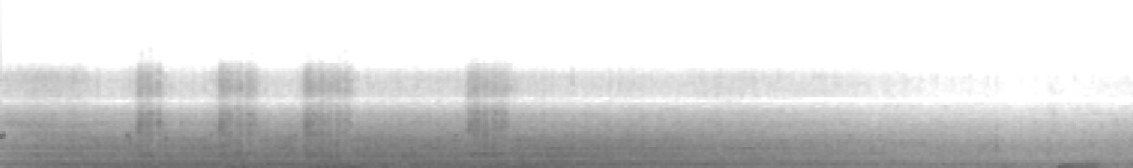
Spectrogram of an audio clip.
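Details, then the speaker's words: Old Jeep YJ couple weeks after carb rebuild, warming up at idle before driveshaft install: steady idle with slight unevenness that smooths out as it warms; healthy engine settling down. "We got it running and now I'm just letting it kind of warm up cuz we're going to try to move it later. First thing we got to do is get the uh drive shaft on it and then we'll see if she moves. So, check it out. Still running. Starting to smooth out a little bit."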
